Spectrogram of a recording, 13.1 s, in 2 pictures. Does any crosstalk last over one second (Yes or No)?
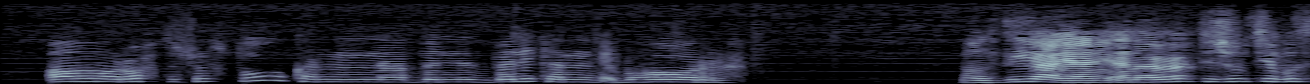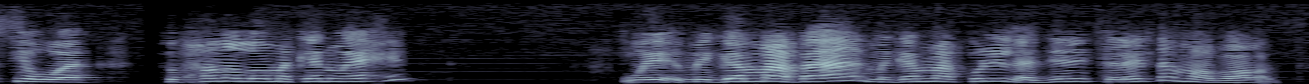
No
